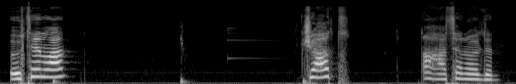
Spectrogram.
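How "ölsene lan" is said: louder angry yell; angry shout. Real, not acted. Gamer yelling at an enemy player, angry shout.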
